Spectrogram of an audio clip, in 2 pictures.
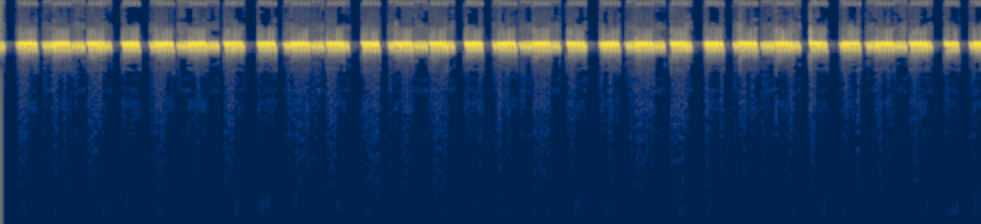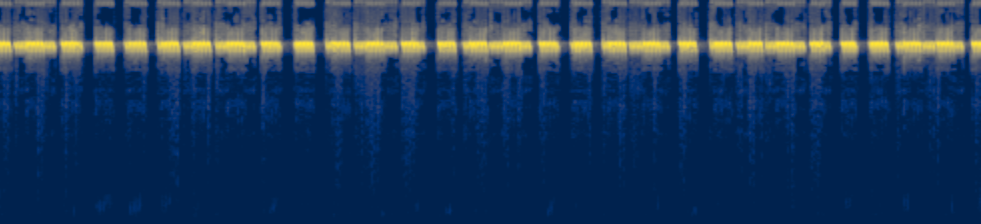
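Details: Two crickets produce a continuous run of high, rhythmic chirps, bursts of rapid pulses about four each second with brief pauses between, a faint higher overtone above the main tone, quiet surroundings.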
